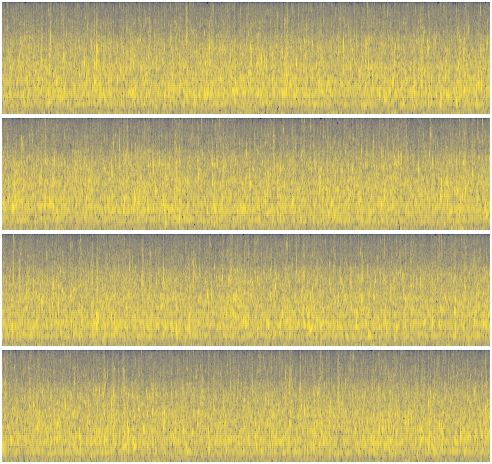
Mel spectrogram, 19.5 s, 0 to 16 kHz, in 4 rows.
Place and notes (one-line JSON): {"title": "Simmerath, Deutschland - Bachplätschern / brook rippling", "date": "2014-02-22 12:00:00", "description": "Auf einer Wanderung über die Dreiborner Hochebene habe ich hier dem durch den Wald plätschernden Bach kurz das Mikrophon (Zoom H1) hingehalten.\nOn a hike through the Dreiborner plateau I showed the microphone to a little Brook through the forest.", "latitude": "50.55", "longitude": "6.36", "timezone": "Europe/Berlin"}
